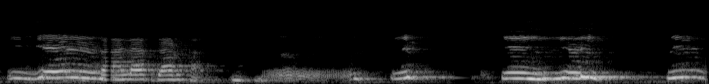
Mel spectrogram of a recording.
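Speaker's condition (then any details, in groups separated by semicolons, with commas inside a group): Cerebral palsy; since birth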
